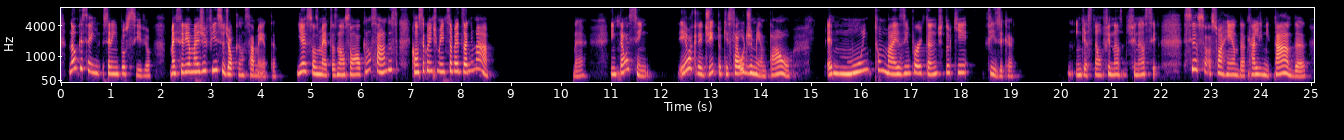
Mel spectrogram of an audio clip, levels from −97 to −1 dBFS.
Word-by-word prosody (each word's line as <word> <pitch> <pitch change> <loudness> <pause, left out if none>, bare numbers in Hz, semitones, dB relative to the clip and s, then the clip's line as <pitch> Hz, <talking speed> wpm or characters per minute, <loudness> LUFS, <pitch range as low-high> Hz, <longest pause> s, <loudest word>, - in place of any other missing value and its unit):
não 360 +6 +4
porque 425 -1 +2
sem 290 - -3
seria 245 -1 +2
impossível, 225 -7 -4 0.4
mas 250 +1 +6
seria 290 +2 +2
mais 300 +1 +3
difícil 340 0 0
de 235 - +3
alcançar 205 -2 -1
a 185 - -5
meta 160 -1 -8 0.4
e 275 +5 +2
essas 310 -7 +2
metas 200 -3 +1
não 210 -1 +1
são 215 0 -2
alcançadas, 310 - 0 0.3
consequentemente 310 0 +1
você 330 - +4
vai 320 0 +5
desanimar. 330 +7 +1 1.6
Né? 175 +3 -10 0.5
Então, 230 +7 +1
assim. 240 - -5 0.7
Eu 430 - +3
acredito 240 - 0
que 235 0 -6
saúde 250 +2 +3
mental 205 0 -1 0.7
é, 235 - +2
muito 275 +10 +2
mais 235 -2 +2
importante 250 -2 0
do 270 - -1
que 275 +1 -3 0.3
física, 175 -7 -5 1.3
em 200 - 0
questão 200 0 -4
finan 215 +1 -2 0.2
financeira. 225 +2 -5 0.5
Se 395 - -2
a 390 - +1
sua 330 -8 -4
a - - -4
sua 250 +2 +2
renda 210 -5 -1
tá 225 +3 -4
limitada, 205 -5 +2
240 Hz, 120 wpm, -24 LUFS, 210-295 Hz, 1.6 s, mas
